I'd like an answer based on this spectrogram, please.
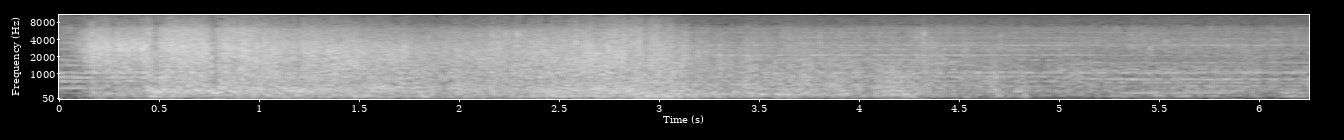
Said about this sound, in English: Another lightning bolt tears through the sky.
